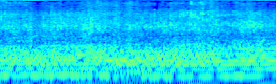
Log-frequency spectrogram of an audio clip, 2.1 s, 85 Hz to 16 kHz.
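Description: Speedway motorcycles, 500cc four-stroke bikes with no brakes, racing round a dirt oval: a steady, sustained engine note.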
